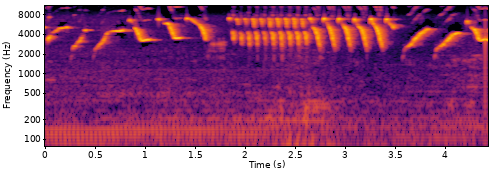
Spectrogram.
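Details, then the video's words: Canary in full song for encouraging silent birds to sing: rising and falling whistled notes, then a fast, even trill of crisp repeated notes, closing with more rising whistles. "CUITAN KENARI 100% GACOR PERANGSANG KENARI BISU AGAR KEMBALI GACOR"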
